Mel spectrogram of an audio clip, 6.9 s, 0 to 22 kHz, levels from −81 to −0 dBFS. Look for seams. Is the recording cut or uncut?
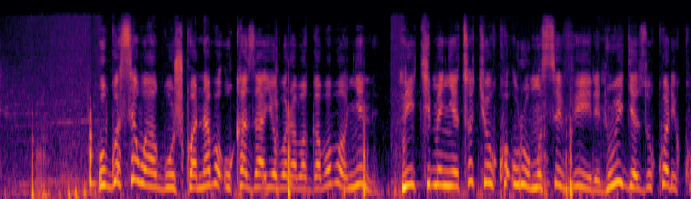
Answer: cut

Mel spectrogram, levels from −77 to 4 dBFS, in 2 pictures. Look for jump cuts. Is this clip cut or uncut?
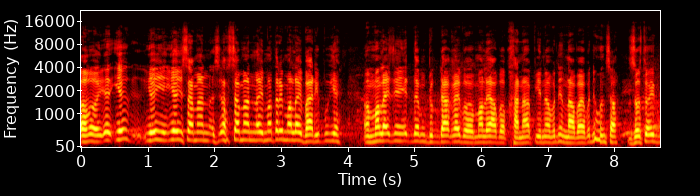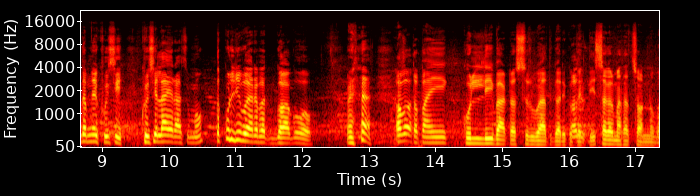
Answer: cut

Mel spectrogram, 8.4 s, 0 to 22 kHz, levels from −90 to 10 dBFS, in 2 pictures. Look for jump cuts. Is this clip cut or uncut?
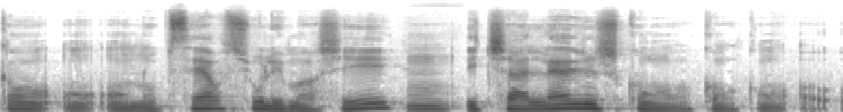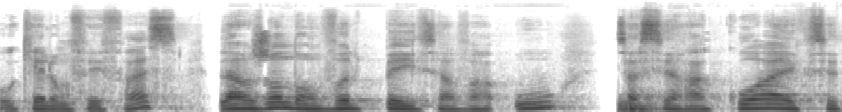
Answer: cut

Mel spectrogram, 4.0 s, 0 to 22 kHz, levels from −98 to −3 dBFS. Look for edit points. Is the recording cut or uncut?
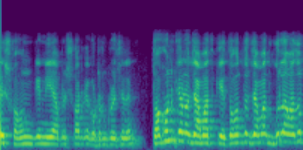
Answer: cut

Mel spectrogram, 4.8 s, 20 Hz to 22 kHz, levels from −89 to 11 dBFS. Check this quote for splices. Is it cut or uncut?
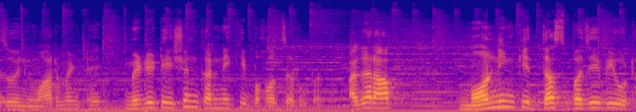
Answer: uncut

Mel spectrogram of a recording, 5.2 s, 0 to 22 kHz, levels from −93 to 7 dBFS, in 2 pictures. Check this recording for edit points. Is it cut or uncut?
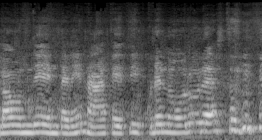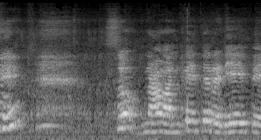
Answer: uncut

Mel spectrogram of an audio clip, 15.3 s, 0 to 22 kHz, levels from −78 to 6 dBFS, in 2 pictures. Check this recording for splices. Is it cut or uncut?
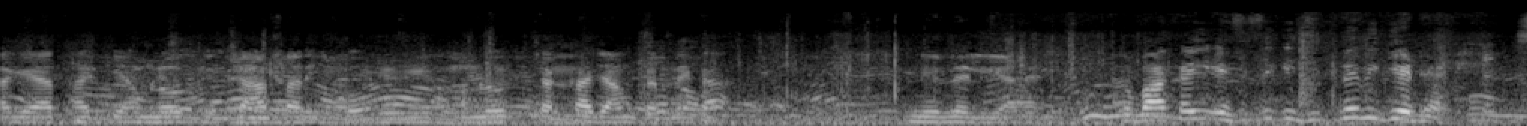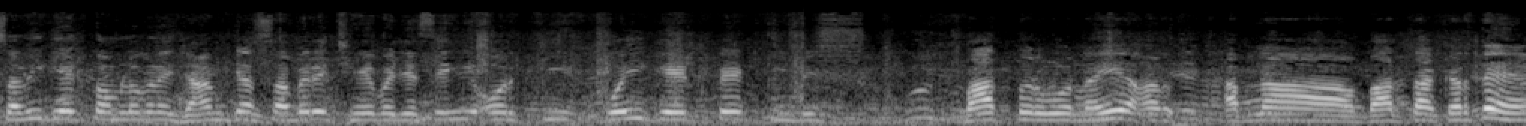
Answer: cut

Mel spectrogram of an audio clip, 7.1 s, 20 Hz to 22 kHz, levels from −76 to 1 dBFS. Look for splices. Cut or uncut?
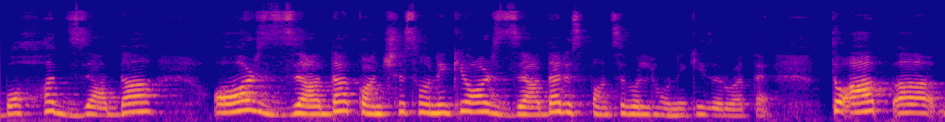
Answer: uncut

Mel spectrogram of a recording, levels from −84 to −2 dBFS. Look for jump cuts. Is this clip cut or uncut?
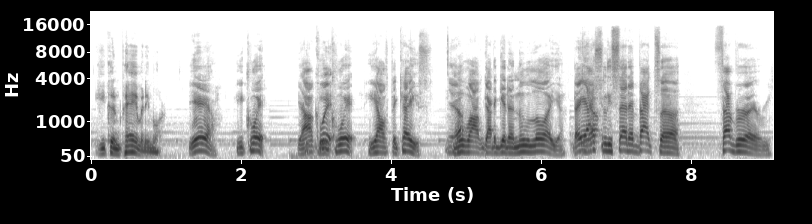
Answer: uncut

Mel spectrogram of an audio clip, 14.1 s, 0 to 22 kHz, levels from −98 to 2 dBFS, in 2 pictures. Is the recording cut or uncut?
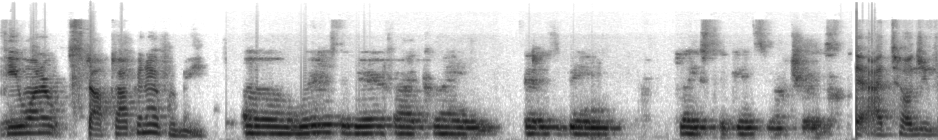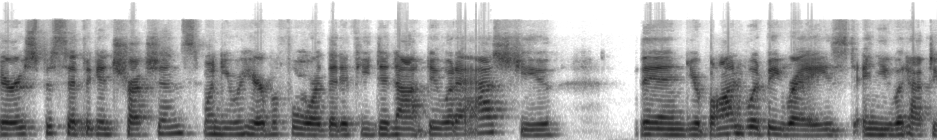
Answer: cut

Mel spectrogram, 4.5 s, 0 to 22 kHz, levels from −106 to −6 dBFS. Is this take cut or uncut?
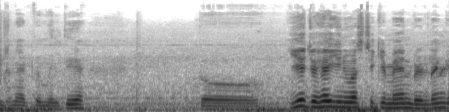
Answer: uncut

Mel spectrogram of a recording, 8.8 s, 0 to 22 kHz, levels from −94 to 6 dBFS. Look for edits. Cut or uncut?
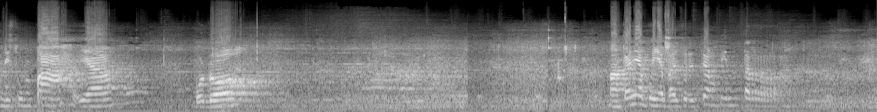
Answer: uncut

